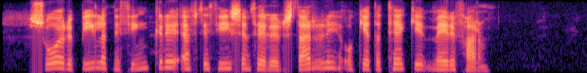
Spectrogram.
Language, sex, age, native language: Icelandic, female, 60-69, Icelandic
